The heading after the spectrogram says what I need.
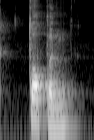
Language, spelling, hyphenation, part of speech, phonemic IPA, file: Dutch, toppen, top‧pen, verb / noun, /ˈtɔ.pə(n)/, Nl-toppen.ogg
- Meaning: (verb) 1. to top (to cut or remove the top (as of a tree)) 2. to top (to cover on the top or with a top) 3. to top (to excel, to surpass, to beat, to exceed); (noun) plural of top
